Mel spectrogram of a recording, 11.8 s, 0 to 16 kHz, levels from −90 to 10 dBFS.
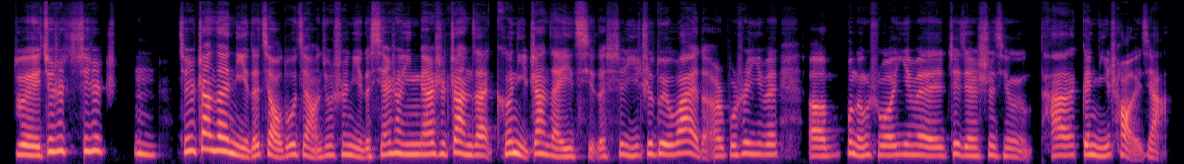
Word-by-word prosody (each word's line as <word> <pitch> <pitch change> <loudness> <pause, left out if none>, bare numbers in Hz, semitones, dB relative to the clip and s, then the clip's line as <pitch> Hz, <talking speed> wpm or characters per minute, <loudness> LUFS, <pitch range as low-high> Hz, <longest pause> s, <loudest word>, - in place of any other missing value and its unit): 对， 215 -3 +5
就 285 - +3
是 305 +1 +4
其 300 +1 -1
实 305 0 +3 0.3
嗯， 230 -4 -2 0.2
其 290 0 -1
实 305 - +4
站 340 +2 +5
在 310 -1 +7
你 225 -8 +3
的 195 +5 0
角 175 -6 +1
度 205 +6 0
讲， 210 -6 -2
就 205 +3 -4
是 225 +2 -4
你 200 -5 -1
的 175 - -3
先 220 +6 -2
生 250 0 +3
应 225 0 +1
该 230 +1 +3
是 235 0 -1
站 250 -1 +3
在 210 -1 +1
和 245 - 0
你 235 -7 +4
站 245 -1 +1
在 190 -4 0
一 175 +1 0
起 170 - -6
的， 175 - -4
是 220 +5 -5
一 195 0 -3
致 235 +3 -2
对 235 0 +2
外 250 +3 +2
的， - - -7
而 190 +1 -3
不 215 +2 -4
是 245 +2 -1
因 230 -1 -4
为， 225 +1 -2 0.3
呃， 195 0 +2
不 220 +6 -6
能 205 -3 0
说 210 -1 -1
因 220 +1 -3
为 195 -3 +1
这 230 +4 -2
件 195 -2 -1
事 195 +3 -5
情 185 -4 -8
他 205 +2 -1
跟 220 0 0
你 195 +1 -2
吵 215 - 0
一 - - -9
架。 - - -6
220 Hz, 305 characters per minute, -19 LUFS, 195-235 Hz, 0.3 s, 在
